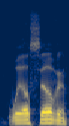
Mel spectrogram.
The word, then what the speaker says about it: Wil Sylvince: we got Wil Sylvince. Is that Episode Yes. did I say it right? 98. Episode 98, Wil Sylvince. Wil Sylvince.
